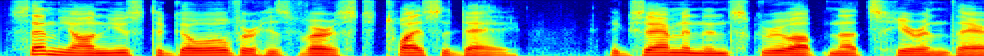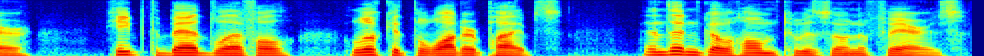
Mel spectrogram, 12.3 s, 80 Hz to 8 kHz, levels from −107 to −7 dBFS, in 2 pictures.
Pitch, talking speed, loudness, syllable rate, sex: 115 Hz, 170 wpm, -17 LUFS, 4.6 syllables/s, male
